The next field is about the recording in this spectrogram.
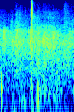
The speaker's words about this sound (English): Now, because you all followed along, give yourselves a big round of applause just for doing that.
